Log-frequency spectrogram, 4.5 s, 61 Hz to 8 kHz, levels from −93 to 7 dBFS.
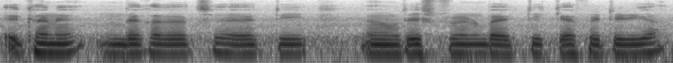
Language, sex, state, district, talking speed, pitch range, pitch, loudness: Bengali, male, Tripura, South Tripura, 135 wpm, 130-135 Hz, 130 Hz, -15 LUFS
